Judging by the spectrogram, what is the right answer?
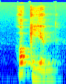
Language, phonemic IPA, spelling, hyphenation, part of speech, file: Dutch, /ˈɦɔ.ki.ə(n)/, hockeyen, hoc‧key‧en, verb, Nl-hockeyen.ogg
- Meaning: to play hockey, to play field hockey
